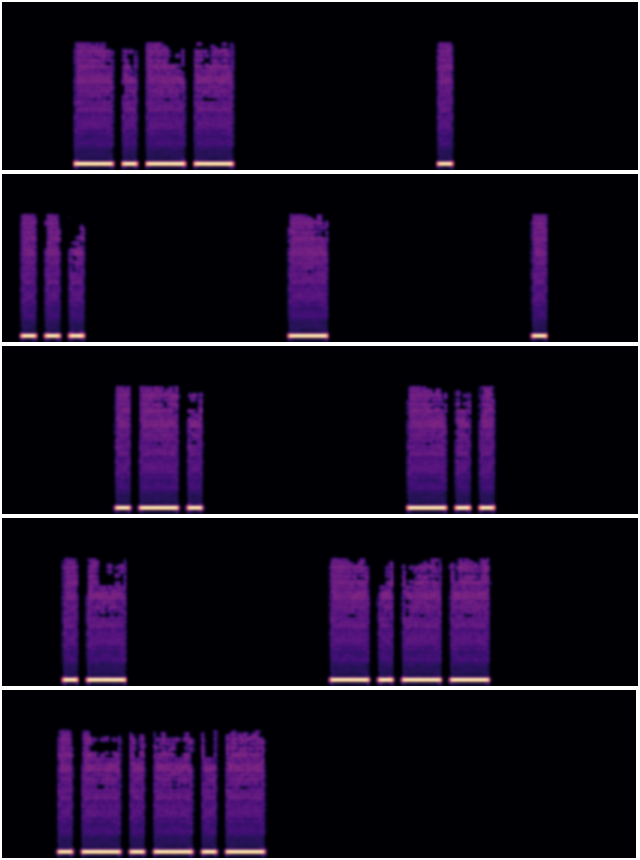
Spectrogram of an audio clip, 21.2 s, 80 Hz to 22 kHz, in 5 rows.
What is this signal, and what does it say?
Morse code, heard as a keyed tone, about 15 wpm, spaced as for 5 wpm, 1000 Hz. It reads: YESTERDAY.
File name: qotdfiles / 5wpm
